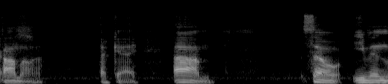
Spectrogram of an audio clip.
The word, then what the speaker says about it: Kamala: How do you say Kamala. Or you can just say Harris. Kamala.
